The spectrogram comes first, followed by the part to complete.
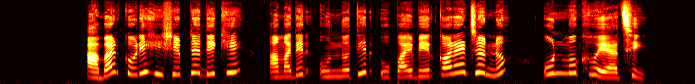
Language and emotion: Bengali, happy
